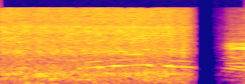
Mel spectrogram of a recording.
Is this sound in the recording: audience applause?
no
